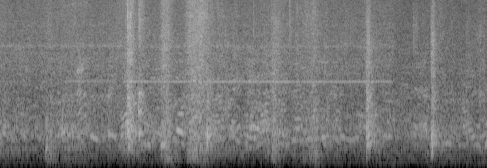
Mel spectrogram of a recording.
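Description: Several people talking at once, with a few sharp knocks scattered through, the loudest about one and a half and two and a half seconds in.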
